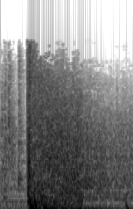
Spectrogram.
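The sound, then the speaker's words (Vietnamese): A single loud gunshot fired at the wall of a wooden cabin: one sharp, explosive crack followed by a lingering low rumble that slowly decays. “Thế nhưng Tô Bạch chỉ hơi nghiêng người, rút địa ngục hỏa sót gan bên người của mình ra, nhắm về phía vách tường của nhà gỗ, không chút do dự nổ súng.”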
